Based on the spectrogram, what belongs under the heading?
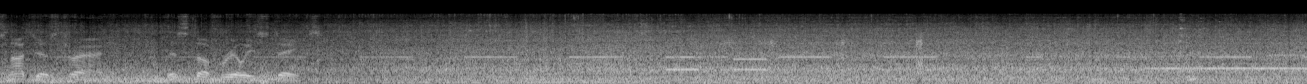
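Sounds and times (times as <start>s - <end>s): machinery rumble: 0.0s - 13.0s
backup alarm beeping: 2.9s - 9.6s, 10.2s - 13.0s
lower-pitched alarm beeps: 3.0s - 9.5s, 11.2s - 13.0s.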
